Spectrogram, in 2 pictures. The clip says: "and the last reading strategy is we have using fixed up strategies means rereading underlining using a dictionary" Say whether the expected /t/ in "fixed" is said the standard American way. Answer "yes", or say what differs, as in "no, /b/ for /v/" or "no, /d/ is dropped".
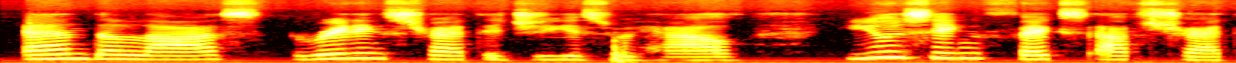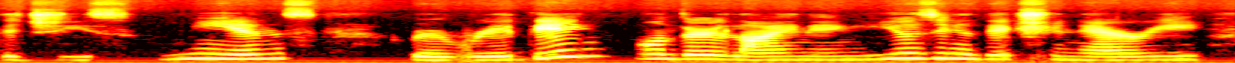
no, /t/ is dropped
